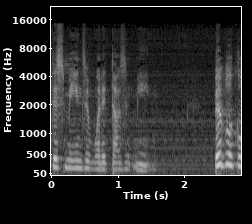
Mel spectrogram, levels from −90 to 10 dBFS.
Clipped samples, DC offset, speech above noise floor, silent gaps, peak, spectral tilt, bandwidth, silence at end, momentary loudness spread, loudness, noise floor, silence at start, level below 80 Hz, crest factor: under 0.1%; under 0.1%; 30 dB; none; -2 dBFS; -5 dB/octave; 14.5 kHz; 0 s; 16 LU; -23 LUFS; -51 dBFS; 0 s; -58 dBFS; 20 dB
